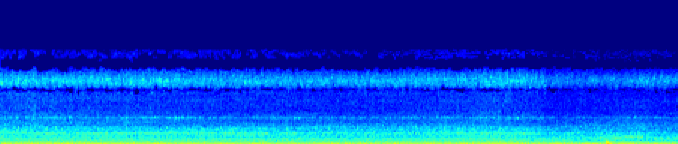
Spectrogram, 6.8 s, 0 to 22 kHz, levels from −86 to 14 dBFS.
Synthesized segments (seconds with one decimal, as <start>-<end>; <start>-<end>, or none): 0.0-3.8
